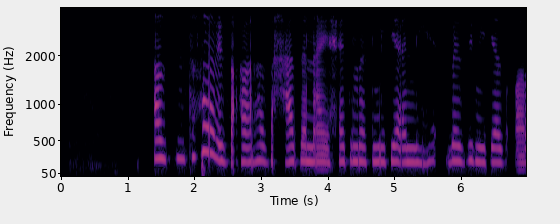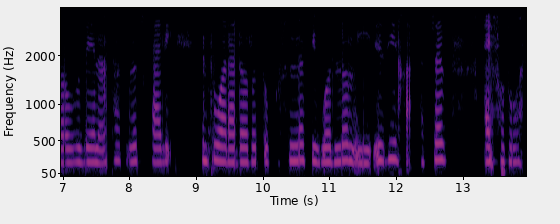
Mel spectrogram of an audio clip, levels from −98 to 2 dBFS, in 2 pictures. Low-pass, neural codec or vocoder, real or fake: 3.6 kHz; none; real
